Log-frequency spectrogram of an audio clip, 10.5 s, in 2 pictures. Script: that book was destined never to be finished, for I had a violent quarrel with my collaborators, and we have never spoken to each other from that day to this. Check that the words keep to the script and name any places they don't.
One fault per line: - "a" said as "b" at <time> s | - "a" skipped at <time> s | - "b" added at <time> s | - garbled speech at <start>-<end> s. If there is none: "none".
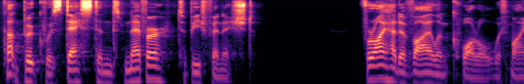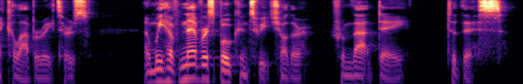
none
